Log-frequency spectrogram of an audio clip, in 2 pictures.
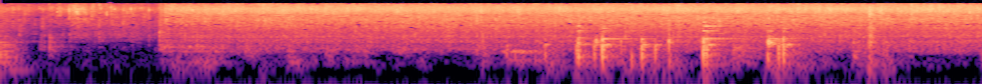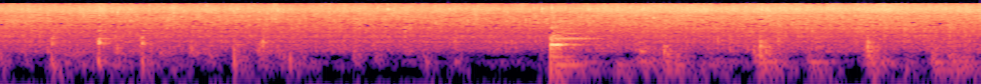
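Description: Chopped onions and green chillies hit hot oil in a pan for dhaba-style chicken, a steady bright sizzle running throughout, with scattered spoon clinks and stirring knocks.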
